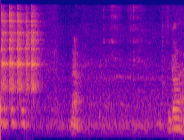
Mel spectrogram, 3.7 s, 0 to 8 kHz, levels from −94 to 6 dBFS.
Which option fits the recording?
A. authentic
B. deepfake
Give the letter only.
A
